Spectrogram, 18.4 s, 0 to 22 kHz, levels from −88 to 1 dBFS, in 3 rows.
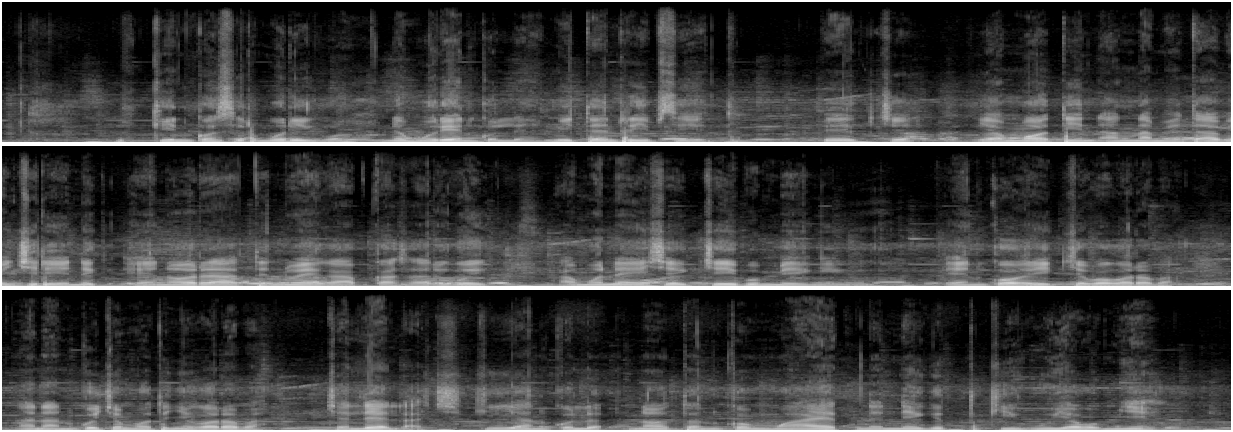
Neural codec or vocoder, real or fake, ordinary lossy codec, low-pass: none; real; none; none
